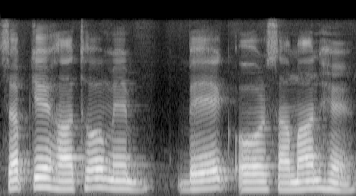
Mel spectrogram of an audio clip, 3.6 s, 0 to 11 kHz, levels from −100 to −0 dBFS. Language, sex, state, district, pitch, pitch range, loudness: Hindi, male, Arunachal Pradesh, Longding, 130 Hz, 125-145 Hz, -15 LUFS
